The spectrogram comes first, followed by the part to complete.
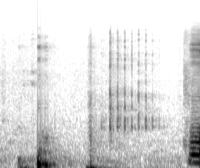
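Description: A few knocks followed by a quick run of light clicks as the dishwasher's rack and silverware basket are handled.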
